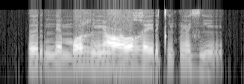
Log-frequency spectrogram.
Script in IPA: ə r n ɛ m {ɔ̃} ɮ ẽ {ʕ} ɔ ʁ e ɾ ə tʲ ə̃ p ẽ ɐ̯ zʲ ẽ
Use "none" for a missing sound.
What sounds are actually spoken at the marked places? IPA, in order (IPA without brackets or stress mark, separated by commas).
ɔ, ʕ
